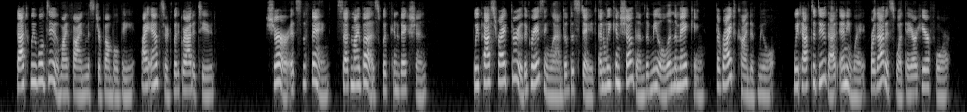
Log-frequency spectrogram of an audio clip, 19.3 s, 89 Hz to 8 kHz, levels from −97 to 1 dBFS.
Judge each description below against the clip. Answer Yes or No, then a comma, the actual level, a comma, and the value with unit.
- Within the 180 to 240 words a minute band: Yes, average, 190 wpm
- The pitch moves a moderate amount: No, wide, 7.6 semitones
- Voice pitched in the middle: No, high, 225 Hz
